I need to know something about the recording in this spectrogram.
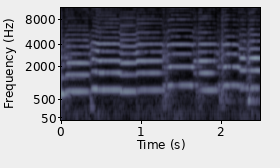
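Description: Solo fiddle playing an Irish double jig at a slow teaching tempo, one clear melody line of separate bowed notes.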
